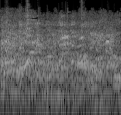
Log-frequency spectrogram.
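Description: Indistinct talking from several voices at once, chatter with no clear words.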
